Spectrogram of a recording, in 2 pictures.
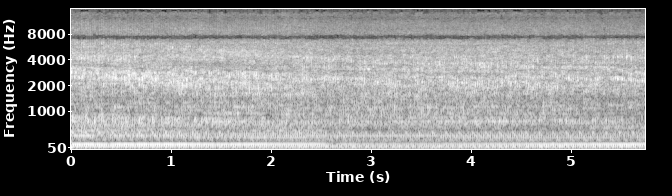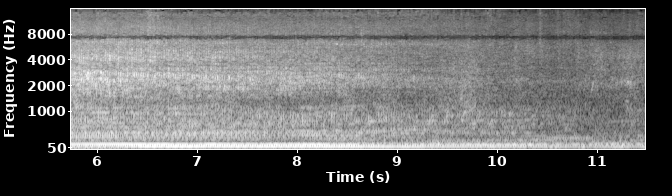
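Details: Toyota Supra idling cold just after new downpipe install: loud deep exhaust drone at fast cold idle, settling lower and even toward the end; healthy, idle sounds similar to before the downpipe.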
